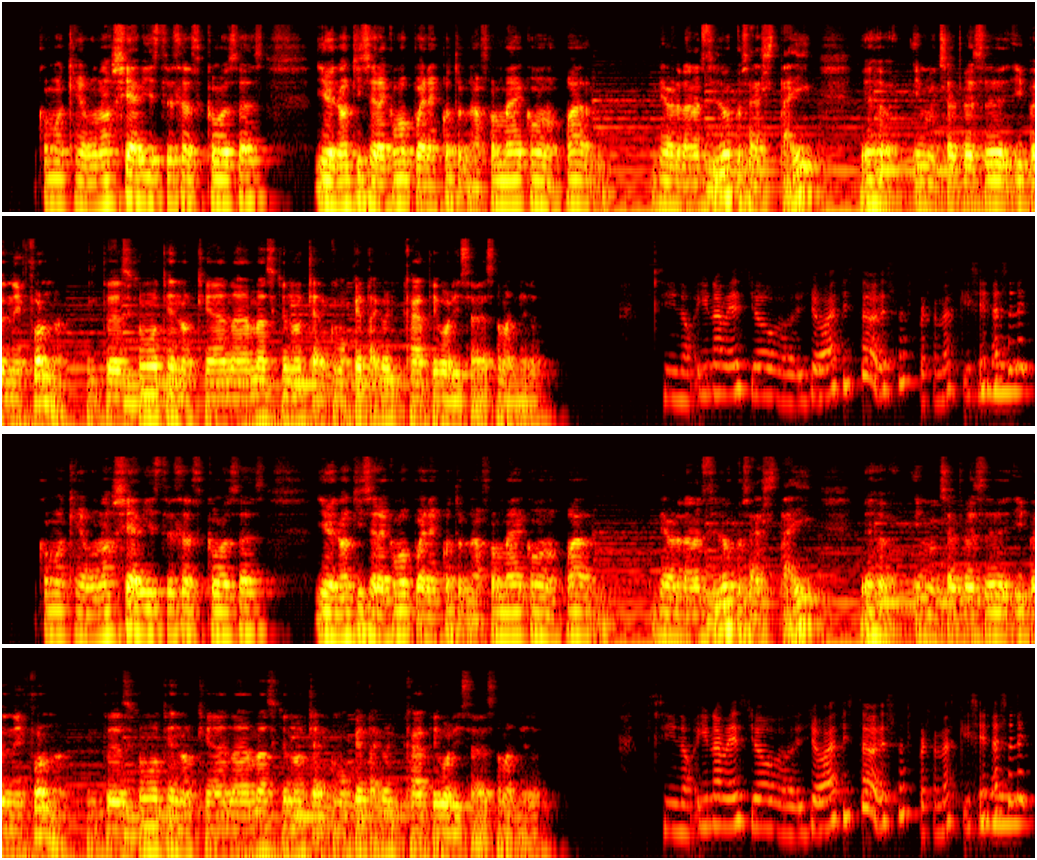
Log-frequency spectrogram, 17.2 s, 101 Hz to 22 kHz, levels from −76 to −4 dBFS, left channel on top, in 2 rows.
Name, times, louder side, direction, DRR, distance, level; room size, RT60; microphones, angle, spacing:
voice 1, 0.3-5.1 5.4-13.1 16.8-17.1, left 2 dB, 60° left, 0.7 m, -23 dB
sound 1, 4.9-12.1, left 2 dB, 80° left, 1.0 m, -34 dB
voice 2, 13.7-17.1, right 2 dB, 15° right, 0.3 m, -37 dB
5.7 x 2.7 x 2.2 m
head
